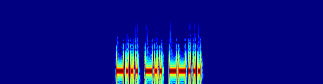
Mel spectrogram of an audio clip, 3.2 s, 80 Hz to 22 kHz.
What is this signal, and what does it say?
Morse code, heard as a keyed tone, about 50 wpm, 700 Hz. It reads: BD7
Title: Callsign Prefixes for Top 100 DXCC - 50wpm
